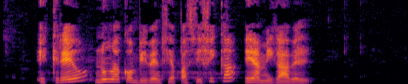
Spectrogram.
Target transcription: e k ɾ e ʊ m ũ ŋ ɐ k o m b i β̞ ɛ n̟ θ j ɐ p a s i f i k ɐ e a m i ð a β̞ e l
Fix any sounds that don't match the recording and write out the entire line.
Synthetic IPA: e k ɾ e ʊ n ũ ŋ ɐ k o m b i β̞ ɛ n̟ θ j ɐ p a θ i f i k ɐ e a m i ɣ a β̞ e l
